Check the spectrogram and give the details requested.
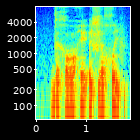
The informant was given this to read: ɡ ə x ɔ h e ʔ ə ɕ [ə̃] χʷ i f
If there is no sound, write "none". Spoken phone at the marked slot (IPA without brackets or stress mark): ə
